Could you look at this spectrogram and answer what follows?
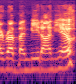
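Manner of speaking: mock deadpan, dead serious delivery. Retelling what he said in the kitchen: imitating someone dead serious. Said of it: "he said it, like, dead serious".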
